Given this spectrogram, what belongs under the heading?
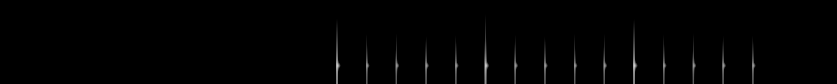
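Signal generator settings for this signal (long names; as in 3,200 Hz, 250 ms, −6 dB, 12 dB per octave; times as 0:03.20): click track 202 BPM, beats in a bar 5, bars 3, 886 Hz, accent 15.5 dB −2.5 dBFS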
